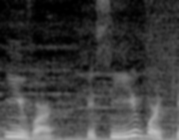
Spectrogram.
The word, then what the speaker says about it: Yhwach: um nome em alemão se chama ivar é um nome bem estranho né não tem nada a ver ali com o que se escreve mas se pronuncia ivar esse ivar que é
